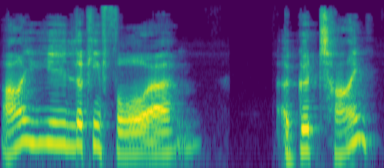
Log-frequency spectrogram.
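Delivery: awkward, slow rehearsed offer; rehearsed yet uncertain. Acted. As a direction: say it like a line learned by heart but unsure. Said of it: "sounded rehearsed, yet uncertain".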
